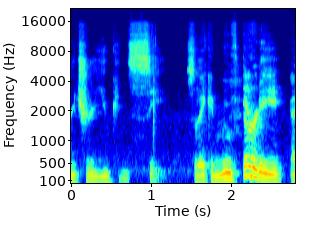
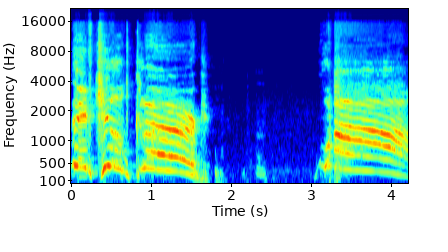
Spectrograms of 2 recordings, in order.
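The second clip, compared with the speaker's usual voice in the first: furious, tearful, very loud, high sobbing orc shriek; 12 dB louder than usual. A game master voices an orc whose clansman was just murdered: orc cry of rage and sorrow. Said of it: "This orc with rage, fury, and sorrow".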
